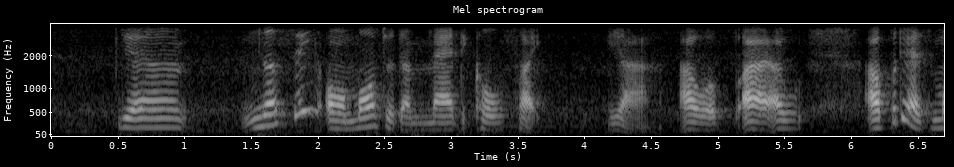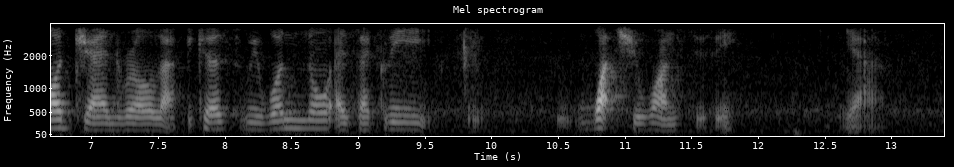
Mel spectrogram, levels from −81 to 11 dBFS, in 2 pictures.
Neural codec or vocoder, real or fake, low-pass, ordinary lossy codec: none; real; 3.6 kHz; Opus, 16 kbps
